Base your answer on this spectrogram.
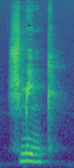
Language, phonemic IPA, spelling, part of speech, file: Dutch, /ˈʃmɪŋk/, schmink, noun, Nl-schmink.ogg
- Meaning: face paint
